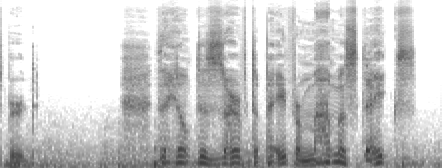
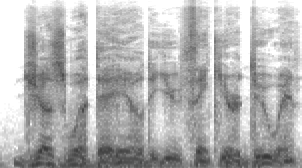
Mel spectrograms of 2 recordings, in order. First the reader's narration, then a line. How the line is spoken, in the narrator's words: Ionios growled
